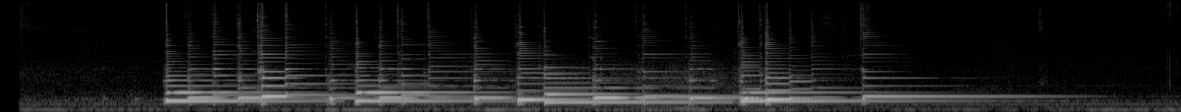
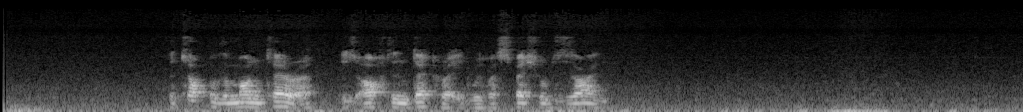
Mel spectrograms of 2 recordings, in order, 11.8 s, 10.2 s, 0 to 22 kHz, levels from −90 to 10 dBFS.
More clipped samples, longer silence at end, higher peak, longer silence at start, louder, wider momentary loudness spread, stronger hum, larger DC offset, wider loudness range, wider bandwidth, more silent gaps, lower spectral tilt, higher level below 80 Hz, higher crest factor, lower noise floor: neither; first, 1.5 s vs 0.1 s; second, -16 dBFS vs -2 dBFS; first, 1.65 s vs 0.05 s; second, -32 LUFS vs -19 LUFS; second, 15 LU vs 25 LU; neither; neither; about the same, 11 LU vs 9 LU; first, over 20 kHz vs 6.8 kHz; neither; second, -5.5 dB/octave vs -7.5 dB/octave; second, -66 dBFS vs -40 dBFS; about the same, 18 dB vs 20 dB; first, -64 dBFS vs -43 dBFS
